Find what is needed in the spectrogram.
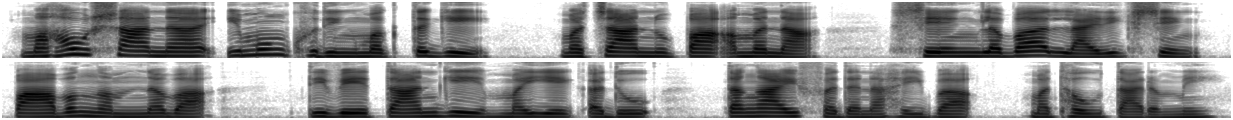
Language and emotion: Manipuri, neutral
